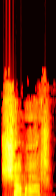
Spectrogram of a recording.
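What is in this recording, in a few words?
"chamar", Portuguese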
